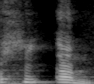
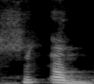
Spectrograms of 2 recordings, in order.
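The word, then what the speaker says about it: caecum: It opens into a cecum. It opens into a cecum. C-A-E-C-U-M. C-A-E-C-U-M. It is pronounced as cecum.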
